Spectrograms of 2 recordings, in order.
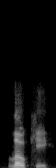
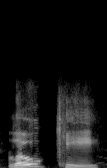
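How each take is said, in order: First: It sounds like one joined word, Loki. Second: It sounds like two separate words, low key. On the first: The speaker calls it right. "Do you hear the difference?" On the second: The speaker calls it wrong. "you keep calling it low key and it drives me nuts"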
